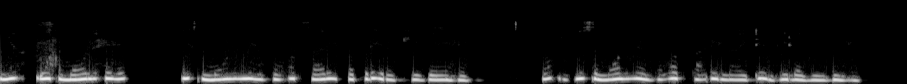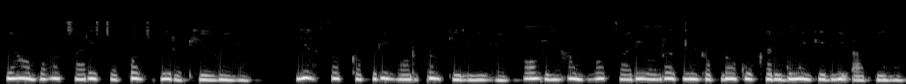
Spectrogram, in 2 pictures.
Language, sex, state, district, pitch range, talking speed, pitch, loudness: Hindi, female, Bihar, Saran, 215-260 Hz, 170 wpm, 235 Hz, -13 LUFS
